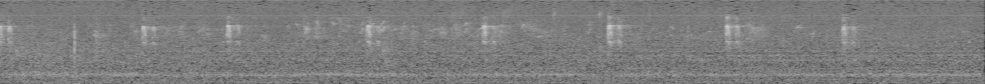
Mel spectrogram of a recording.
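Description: Short, high chirps repeating about every second and a quarter, over a steady low hum.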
